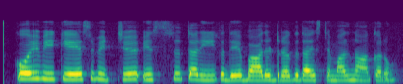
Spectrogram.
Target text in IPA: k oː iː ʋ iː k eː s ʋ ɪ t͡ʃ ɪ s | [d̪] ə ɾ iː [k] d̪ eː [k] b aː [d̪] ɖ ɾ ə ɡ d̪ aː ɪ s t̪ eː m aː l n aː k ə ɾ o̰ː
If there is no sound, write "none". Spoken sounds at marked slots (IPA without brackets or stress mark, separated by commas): t̪, k, none, d̪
